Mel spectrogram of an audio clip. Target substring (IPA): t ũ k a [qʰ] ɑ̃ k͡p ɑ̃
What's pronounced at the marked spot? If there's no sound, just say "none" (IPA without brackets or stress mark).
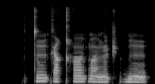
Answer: qʰ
